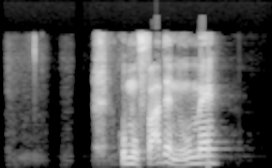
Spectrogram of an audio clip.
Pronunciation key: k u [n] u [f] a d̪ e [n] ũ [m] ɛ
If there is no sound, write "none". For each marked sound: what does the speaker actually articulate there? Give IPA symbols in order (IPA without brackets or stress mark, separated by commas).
m, f, n, m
